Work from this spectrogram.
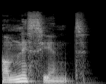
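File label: "omniscient", English, British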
